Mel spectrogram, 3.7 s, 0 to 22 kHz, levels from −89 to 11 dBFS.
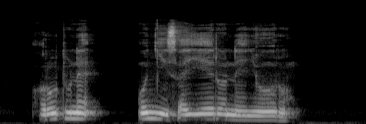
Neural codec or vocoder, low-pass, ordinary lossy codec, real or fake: none; none; none; real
